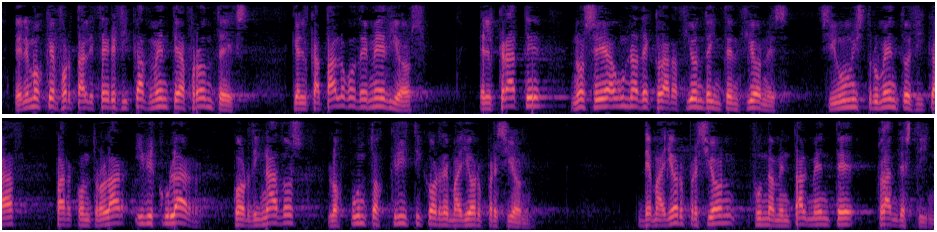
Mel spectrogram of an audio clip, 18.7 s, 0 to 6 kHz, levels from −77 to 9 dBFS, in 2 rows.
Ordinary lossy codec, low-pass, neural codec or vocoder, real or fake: AAC, 48 kbps; 5.4 kHz; none; real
